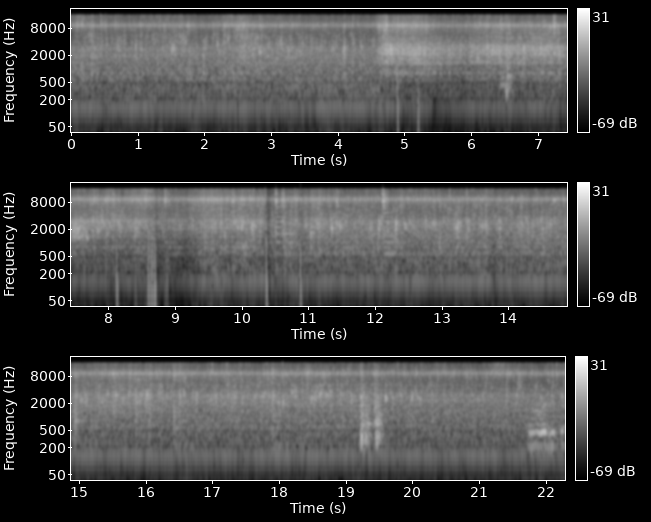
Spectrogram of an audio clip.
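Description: Cauliflower florets fry in hot oil, giving a steady close sizzle and bubbling hiss that swells as pieces are added, with occasional clinks from a utensil.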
